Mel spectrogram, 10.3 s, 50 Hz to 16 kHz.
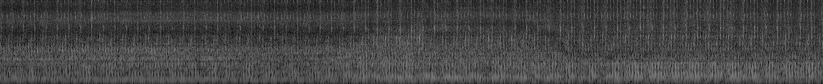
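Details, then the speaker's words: Toyota Corolla 4ZZ engine just overhauled, after tightening the timing chain tensioner: chain noise gone, but quick, even ticking from the cylinder head over a steady idle remains; some valves measured too tight, others too loose, set wrong by the mechanic. "Это из- за того, что шум от цепи исчез, но, похоже, механик неправильно отрегулировал толкатели, потому что я только что измерил несколько клапанов. У некоторых слишком тесно, у других слишком большой зазор ."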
